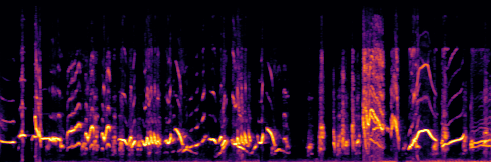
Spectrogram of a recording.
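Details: Oriental magpie-robin (kacer) singing energetically, a sound said to make kacer birds start singing at once: continuous, dense, varied whistles and trills with sharp accents, over a steady low hum.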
